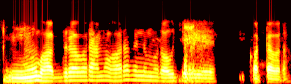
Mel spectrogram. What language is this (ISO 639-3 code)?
ori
